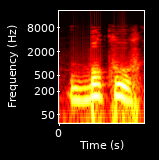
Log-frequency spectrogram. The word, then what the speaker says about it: beaucoup: Remember, you don't pronounce the final P, okay? And then you get this combination of vowels, E, A, U, and you get the sound O. So technically it's beaucoup, okay?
